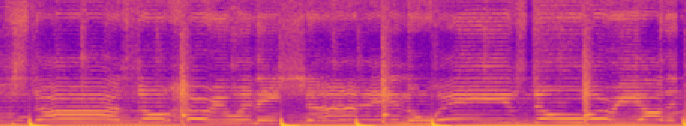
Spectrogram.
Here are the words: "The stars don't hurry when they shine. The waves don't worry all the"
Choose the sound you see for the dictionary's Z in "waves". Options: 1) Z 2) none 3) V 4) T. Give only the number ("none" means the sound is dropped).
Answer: 1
